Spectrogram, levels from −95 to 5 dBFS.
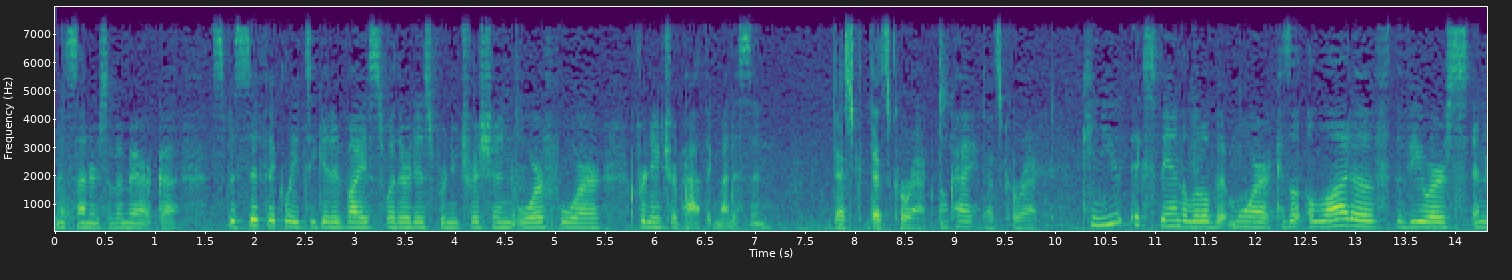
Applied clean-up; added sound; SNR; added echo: none; none; none; none.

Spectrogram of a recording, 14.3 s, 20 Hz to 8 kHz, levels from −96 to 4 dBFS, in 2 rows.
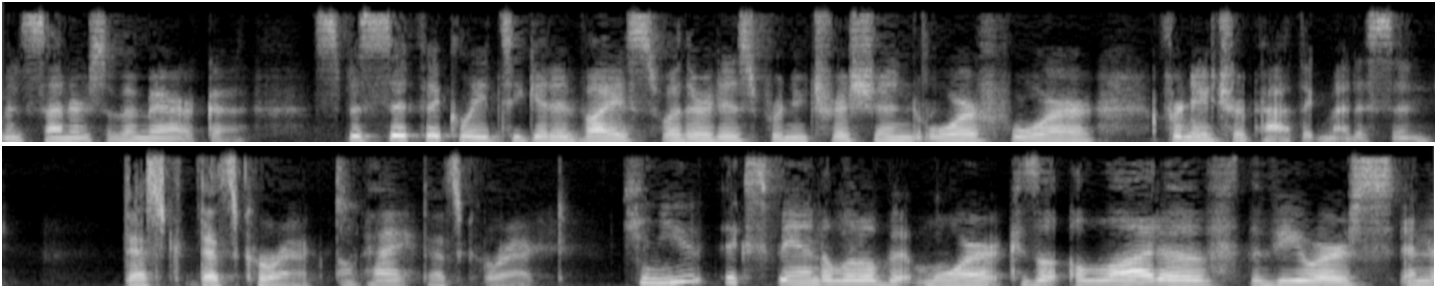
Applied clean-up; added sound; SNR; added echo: neural mask model DeepFilterNet 3.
